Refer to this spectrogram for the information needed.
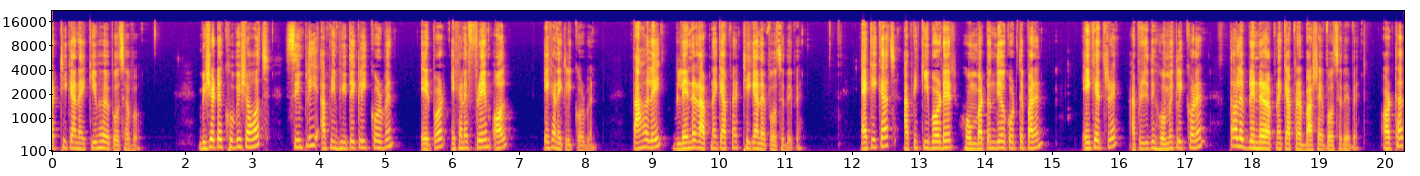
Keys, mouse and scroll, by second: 4.2-7.4 drag, 9.2-12.2 middle drag, 13.7-15.5 scroll down 31, 16.7 Home.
